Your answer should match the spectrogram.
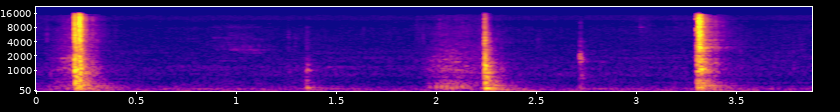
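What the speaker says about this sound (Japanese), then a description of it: "助手席も前後スライドできます。" A few sharp clicks and clunks of a passenger seat sliding forward and back, spaced irregularly, with soft sliding sounds between them in the quiet cab of a 2024 Suzuki Super Carry.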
